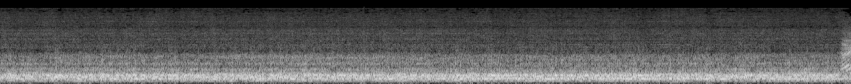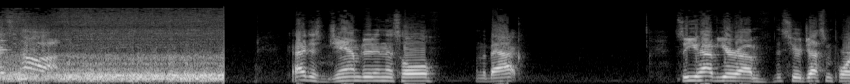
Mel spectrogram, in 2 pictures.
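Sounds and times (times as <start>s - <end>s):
forced-air heater rushing: 0.0s - 10.8s.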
